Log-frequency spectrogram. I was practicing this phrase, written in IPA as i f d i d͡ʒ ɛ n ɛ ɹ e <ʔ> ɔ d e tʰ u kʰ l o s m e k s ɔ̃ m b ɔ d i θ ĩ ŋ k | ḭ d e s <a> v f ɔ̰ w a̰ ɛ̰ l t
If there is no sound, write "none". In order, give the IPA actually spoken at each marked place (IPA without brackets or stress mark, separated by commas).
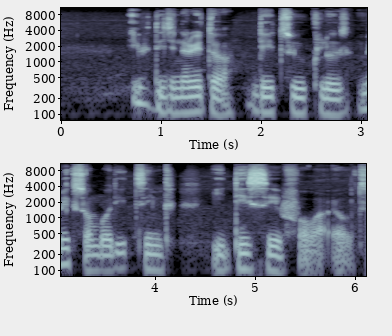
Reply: t, e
